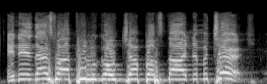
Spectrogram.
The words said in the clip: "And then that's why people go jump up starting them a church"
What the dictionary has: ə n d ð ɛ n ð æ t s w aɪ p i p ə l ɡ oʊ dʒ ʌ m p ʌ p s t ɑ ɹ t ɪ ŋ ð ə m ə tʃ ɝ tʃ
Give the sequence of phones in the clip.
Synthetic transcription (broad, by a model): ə n ð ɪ n ð æ t s w aɪ p i p l ɡ oʊ dʒ ʌ m p ʌ p s t ɑ ɹ t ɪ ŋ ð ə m ə tʃ ɝ tʃ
